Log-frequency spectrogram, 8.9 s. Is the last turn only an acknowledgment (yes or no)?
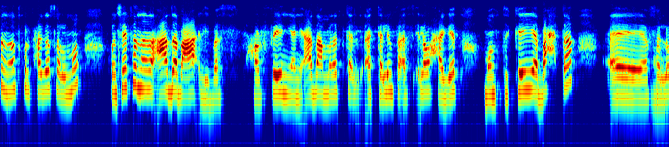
yes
